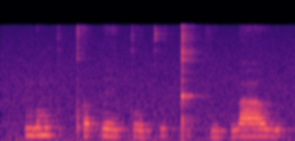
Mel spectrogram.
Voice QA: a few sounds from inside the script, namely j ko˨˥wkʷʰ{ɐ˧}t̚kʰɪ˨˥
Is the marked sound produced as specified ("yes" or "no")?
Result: yes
